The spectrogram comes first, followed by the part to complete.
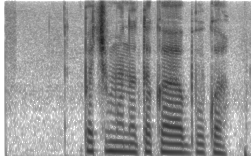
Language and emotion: Russian, neutral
